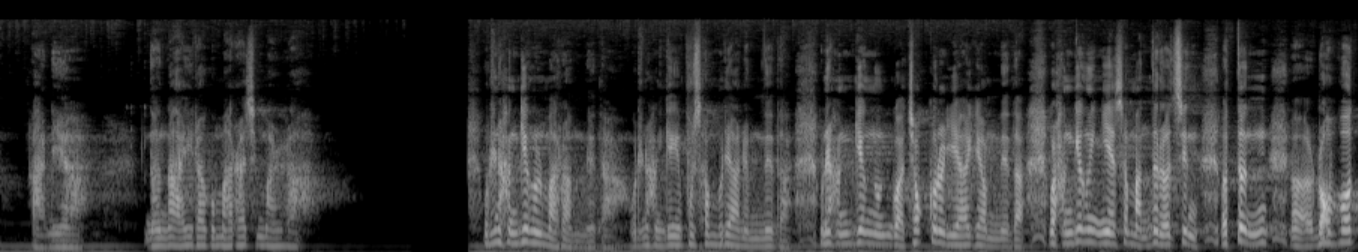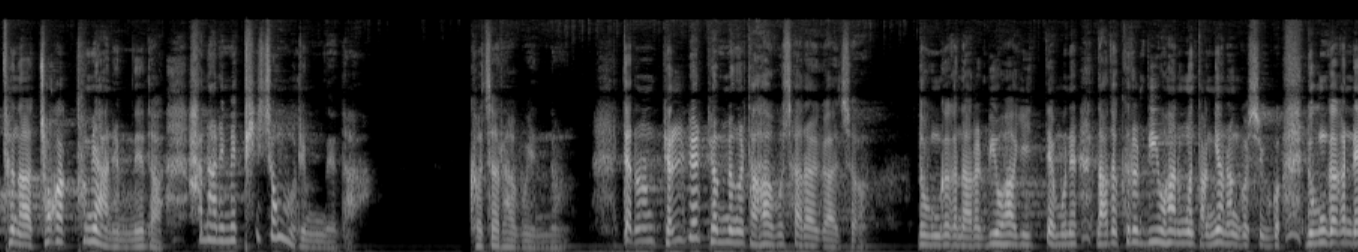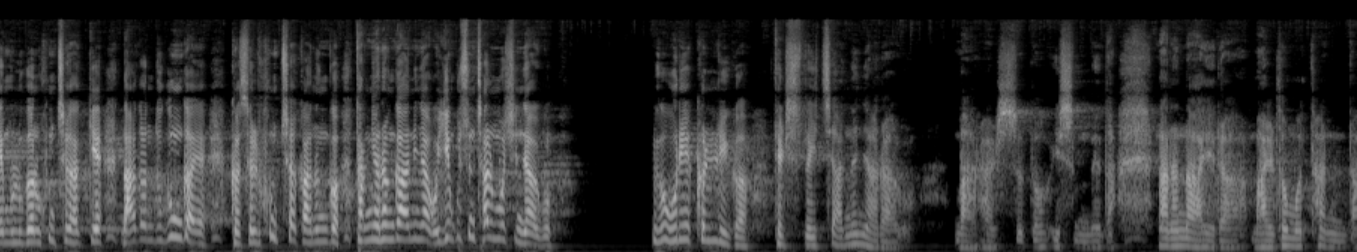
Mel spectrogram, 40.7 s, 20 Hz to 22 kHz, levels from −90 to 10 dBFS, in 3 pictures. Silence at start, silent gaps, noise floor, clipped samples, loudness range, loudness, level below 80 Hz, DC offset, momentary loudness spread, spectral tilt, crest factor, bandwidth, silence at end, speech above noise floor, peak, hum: 0.3 s; 4.13-4.67 s, 18.21-18.27 s; -78 dBFS; under 0.1%; 9 LU; -26 LUFS; -74 dBFS; under 0.1%; 14 LU; -2 dB/octave; 26 dB; 16 kHz; 0 s; 51 dB; -2 dBFS; 60 Hz at -65 dBFS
